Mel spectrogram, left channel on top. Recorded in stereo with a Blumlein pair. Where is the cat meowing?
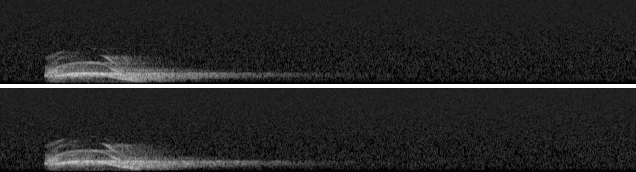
5° left, 3 m.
